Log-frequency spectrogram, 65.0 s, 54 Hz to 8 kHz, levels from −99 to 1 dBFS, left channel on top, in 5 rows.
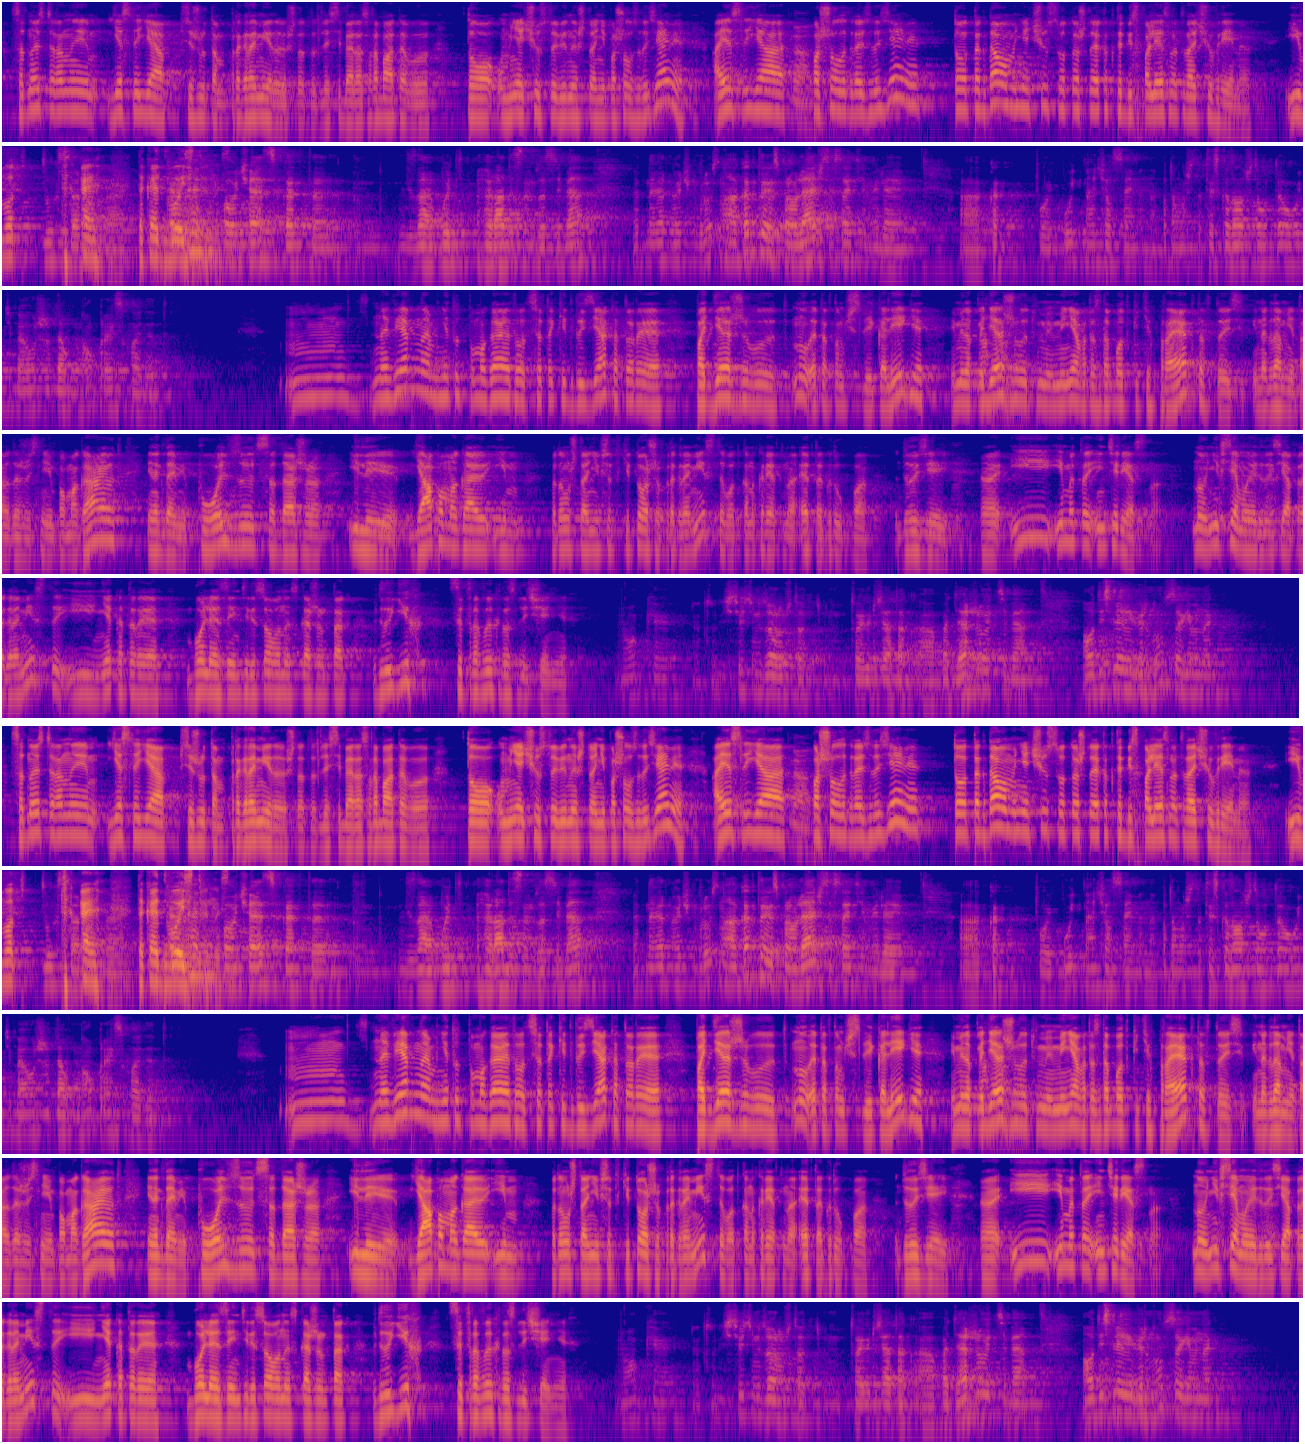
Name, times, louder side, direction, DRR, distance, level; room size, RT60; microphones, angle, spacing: voice 1, 0.0-7.8 8.1-9.2 9.5-12.5 12.9-13.2 13.6-14.9 28.9-44.2 44.5-47.7 48.0-50.6 50.9-55.5 55.8-56.2 56.5-57.7, right 6 dB, 70° right, 14 dB, 0.7 m, -36 dB
voice 2, 13.0-14.2 14.5-19.2 19.5-23.0 23.4-27.5 35.8-36.1 48.5-48.7 51.7-51.8 58.2-64.2, right 1 dB, 50° right, 3 dB, 2.6 m, -47 dB
27.5 x 13.0 x 8.5 m, 1.4 s
head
